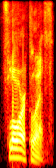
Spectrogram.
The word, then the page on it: floorcloth: American English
